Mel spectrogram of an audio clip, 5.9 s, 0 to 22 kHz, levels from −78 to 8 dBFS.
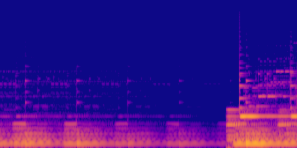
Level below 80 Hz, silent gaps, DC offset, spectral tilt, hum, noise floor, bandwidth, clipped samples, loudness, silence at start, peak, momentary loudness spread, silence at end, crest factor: -32 dBFS; none; under 0.1%; -9 dB/octave; none; -47 dBFS; 4.1 kHz; under 0.1%; -19 LUFS; 0 s; -2 dBFS; 26 LU; 0 s; 18 dB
